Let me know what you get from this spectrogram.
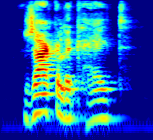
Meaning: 1. matter-of-fact disposition, businesslikeness 2. event, occasion 3. fact
- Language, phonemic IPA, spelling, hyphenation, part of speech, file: Dutch, /ˈzaː.kə.ləkˌɦɛi̯t/, zakelijkheid, za‧ke‧lijk‧heid, noun, Nl-zakelijkheid.ogg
